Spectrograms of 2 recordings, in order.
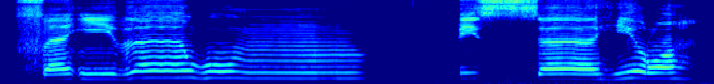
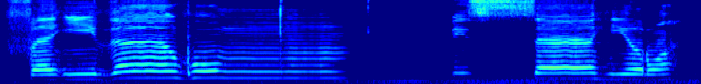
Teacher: dengungan nya jaraknya sama dengan tiga ketukan irama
